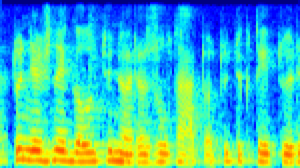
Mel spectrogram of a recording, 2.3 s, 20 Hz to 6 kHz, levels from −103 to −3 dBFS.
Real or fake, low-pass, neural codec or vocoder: real; 5.4 kHz; none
